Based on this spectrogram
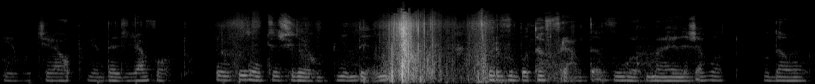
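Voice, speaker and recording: A woman doing a doll role-play vlog as a mother, speaking softly and often in a whisper. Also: on the low side, level tone, quick pace, very noisy. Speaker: vlogger.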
